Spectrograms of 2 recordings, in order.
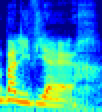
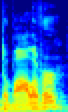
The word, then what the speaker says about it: Balivière: De Balivière. Ooh, De Balivière. you mean it's not de Bolivar?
